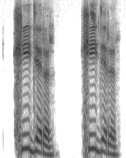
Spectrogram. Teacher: Ro sukun karena wakaf, sebelumnya sukun, sebelumnya berharokat kasroh. Beda kan? Kalau yang lain sebelumnya fathah, ini kasroh. Maka tipis.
